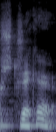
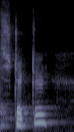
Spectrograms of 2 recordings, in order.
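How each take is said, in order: First: The name is said without a t: Stricker. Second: The name is said with a t: Stricter. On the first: The speaker calls it right. "Stricker, yeah" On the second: The speaker calls it wrong. "Am I saying that right?"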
